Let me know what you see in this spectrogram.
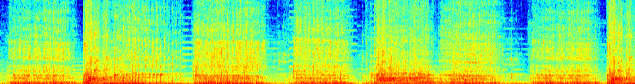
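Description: Lion roaring, a series of rough roars about a second apart.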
